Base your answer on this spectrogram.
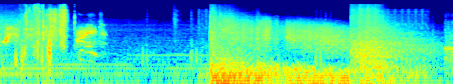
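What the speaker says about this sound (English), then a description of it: "That nade landed right on him." A grenade explodes in Counter-Strike: Global Offensive, a loud, sudden broadband blast that rumbles and hisses on for a few seconds after earlier gunfire-like bursts, with players' voices around it.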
